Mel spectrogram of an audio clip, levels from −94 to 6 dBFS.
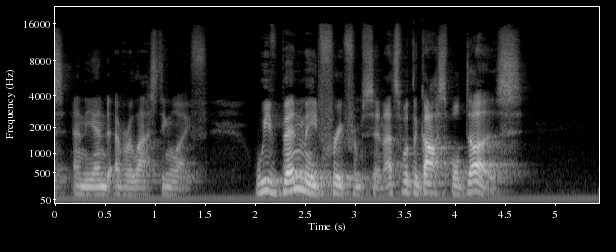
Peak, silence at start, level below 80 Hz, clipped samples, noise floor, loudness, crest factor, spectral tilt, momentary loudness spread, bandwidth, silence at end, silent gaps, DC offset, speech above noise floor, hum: -6 dBFS; 0 s; -56 dBFS; under 0.1%; -58 dBFS; -26 LUFS; 20 dB; -5.5 dB/octave; 15 LU; 16 kHz; 0.8 s; none; under 0.1%; 32 dB; none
